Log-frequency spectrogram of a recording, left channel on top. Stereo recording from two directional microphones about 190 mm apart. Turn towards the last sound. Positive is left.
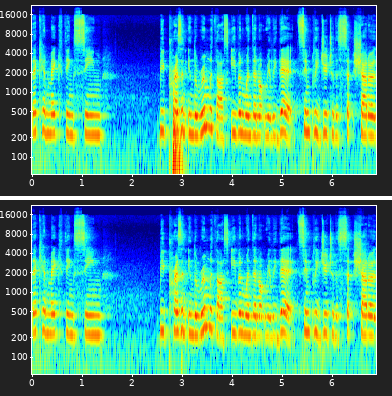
turn(degrees=45)  # may be behind; listen again after turning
